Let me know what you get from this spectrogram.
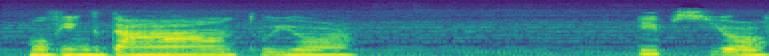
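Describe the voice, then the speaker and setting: A woman speaks in a calm, soothing tone. Music plays in the background. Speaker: certified clinical hypnotherapist. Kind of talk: hypnotherapy induction, progressive muscle relaxation. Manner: calm, soothing, slow-paced.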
